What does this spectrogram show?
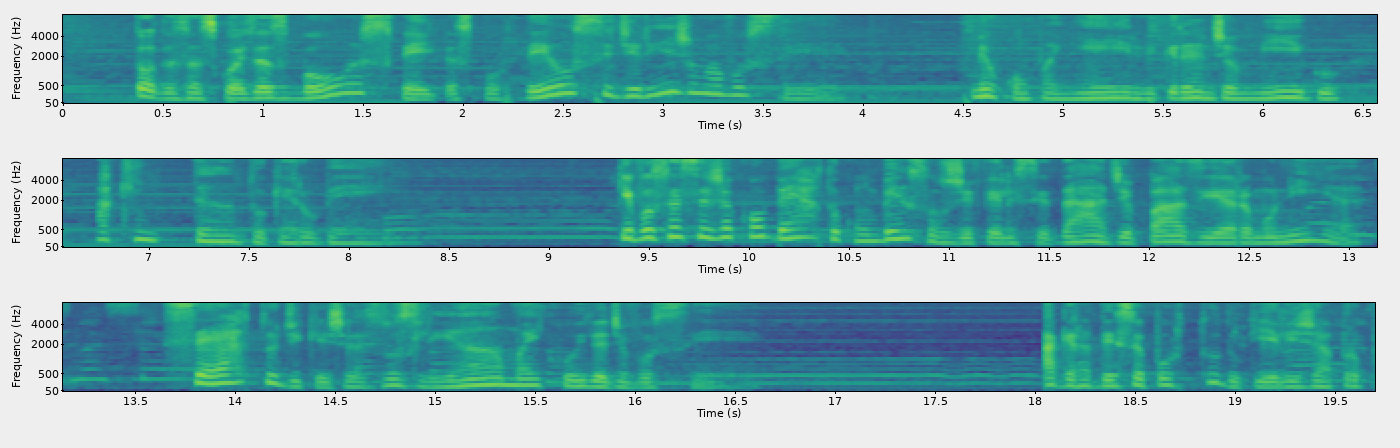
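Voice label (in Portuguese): aniversario evangelico para esposo, telemensagem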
